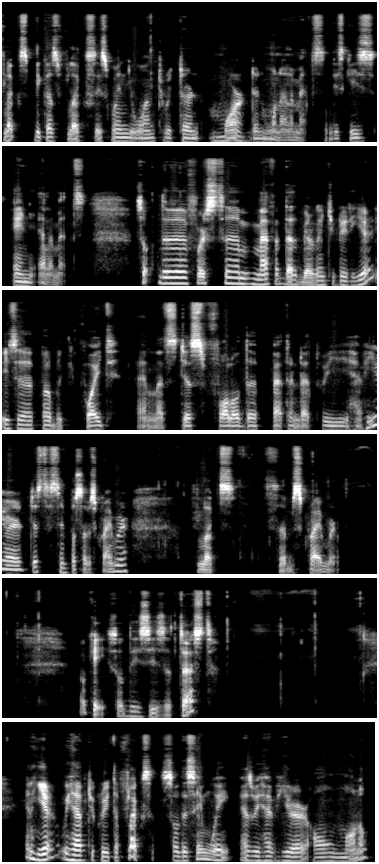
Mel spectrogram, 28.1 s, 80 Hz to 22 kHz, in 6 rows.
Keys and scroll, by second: 5.3 Tab, 12.1 ctrl+Tab, 20.5 Tab, 22.7 Return, 25.7 ctrl+Tab.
